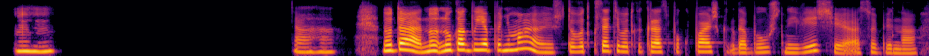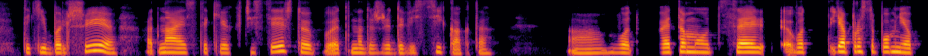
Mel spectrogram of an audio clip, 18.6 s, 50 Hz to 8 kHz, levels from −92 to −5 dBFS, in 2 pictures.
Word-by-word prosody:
Мгм. 240 0 +3 2.4
Ага, 210 0 -5 0.5
ну 265 - +7
да, 270 -6 +9
ну 250 +4 +5
ну 275 +3 +6
как 295 -1 +9
бы 295 - -1
я 295 0 +7
понимаю, 280 - +1
что 215 +2 -5
вот, 225 - -2
кстати, 245 0 0
вот 220 -1 -3
как 210 +1 -11
раз 215 -1 +4
покупаешь 220 +1 -1
когда 185 0 -4
бэушные 195 -1 -7
вещи, 245 +2 -2
особенно 170 -1 -5 0.3
такие 185 0 -5
большие, 195 +3 0 0.3
одна 190 0 0
из 185 - -7
таких 180 -1 -7
частей, 215 +5 -2
что 200 -7 -3
это 180 +1 -4
надо 180 -1 -5
же 175 0 -7
довести 170 +5 -8
как-то. 80 - -9 0.8
А 170 +1 -6
вот 185 -1 -4 0.2
поэтому 200 0 0 0.2
цель 205 -1 +5 0.3
вот 205 0 -2 0.2
я 225 -1 +5
просто 225 +1 -3
помню, 210 -3 0
210 Hz, 130 wpm, -23 LUFS, 185-235 Hz, 2.4 s, да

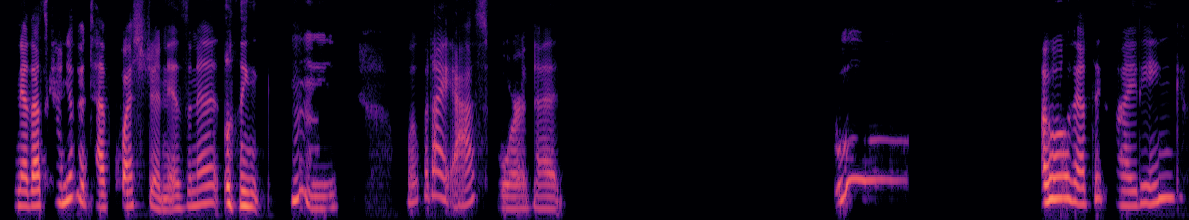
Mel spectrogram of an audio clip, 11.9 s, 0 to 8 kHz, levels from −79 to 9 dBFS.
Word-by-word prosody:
Now 200 -1 +4
that's 200 +1 +5
kind 240 +2 +3
of 305 - +2
a 250 - +2
tough 180 -5 0
question, 195 -6 -1
isn't 165 +6 -3
it? 235 +2 -1 0.2
Like, 195 -2 +4 0.3
hmm 165 - -2 0.7
what - - -9
would 320 - -7
I 325 -2 +1
ask 310 - -5
for 160 -1 -4
that 160 -2 -6 2.8
Ooh. 275 0 -4 1.3
Oh, 295 +4 +7
that's 225 -1 +1
exciting. 235 +2 -2
225 Hz, 105 wpm, -23 LUFS, 195-275 Hz, 2.8 s, Oh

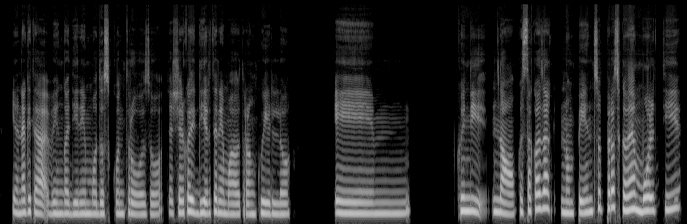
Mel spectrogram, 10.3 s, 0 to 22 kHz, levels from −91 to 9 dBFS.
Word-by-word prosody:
io 220 - -4
non 200 - 0
è 210 - +2
che 230 - 0
te 215 - -3
la 185 -2 0
vengo 190 +1 -1
a - - +1
dire 190 0 -1
in 190 - 0
modo 190 0 -1
scontroso, 185 -1 -4
cioè 205 -1 -8
cerco 210 +3 +1
di 215 - +4
dirtela 200 +2 +1
in 195 - -1
modo 185 0 -1
tranquillo. 185 0 -2 0.6
Ehm. 195 -1 0 0.8
Quindi 235 -3 +3
no, 195 -5 +2
questa 230 +1 -1
cosa 275 +3 +3 0.2
non 200 -1 +1
penso, 220 +7 +1
però 280 +3 +1
secondo 255 -4 +2
me - - +6
molti 245 +3 +2
195 Hz, 175 wpm, -21 LUFS, 190-225 Hz, 0.8 s, me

